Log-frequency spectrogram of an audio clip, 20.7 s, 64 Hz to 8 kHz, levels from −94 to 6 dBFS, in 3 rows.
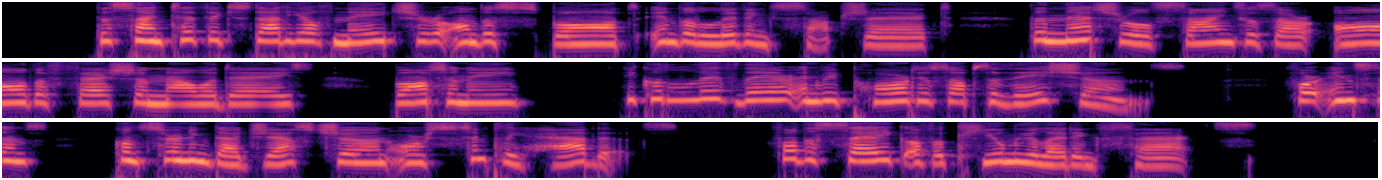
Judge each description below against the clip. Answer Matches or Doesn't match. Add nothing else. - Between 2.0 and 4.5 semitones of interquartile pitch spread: Matches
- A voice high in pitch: Matches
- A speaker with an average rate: Doesn't match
